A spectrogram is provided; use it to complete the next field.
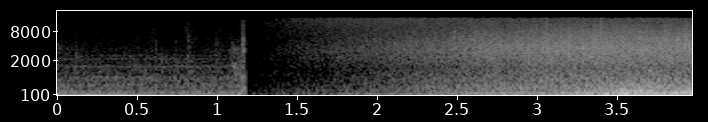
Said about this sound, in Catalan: Mira, sí que plou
